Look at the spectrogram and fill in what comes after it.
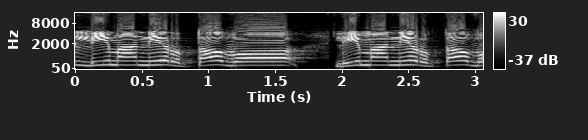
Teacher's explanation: جو را ہے نون کو ہم اس کے ساتھ ملاتے ہیں، وہ جو را سے پہلے حمزہ استعمال ہوئی تھی حمزۃ الوصل، ہم اس کو گرا دیتے ہیں، اس کو ہم نہیں پڑھتے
